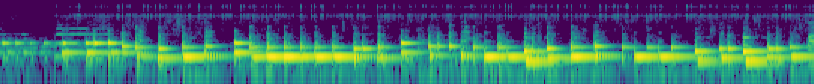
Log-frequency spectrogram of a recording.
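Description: A wooden-barred xylophone played with two mallets: a quick melody of struck notes starting about a second in, many of them repeated several times in fast succession.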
